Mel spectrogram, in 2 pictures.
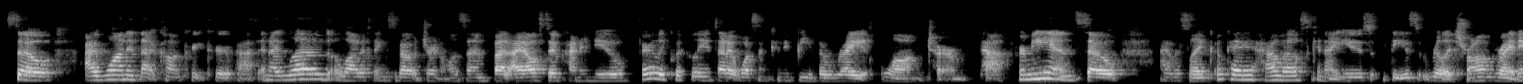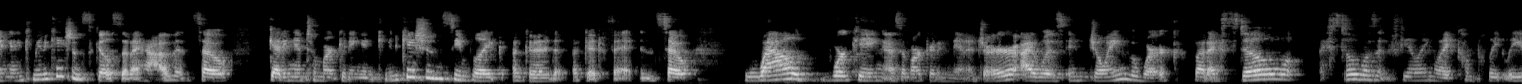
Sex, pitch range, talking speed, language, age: female, 175-245 Hz, 180 wpm, English, 20-39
